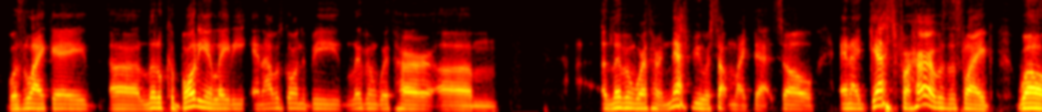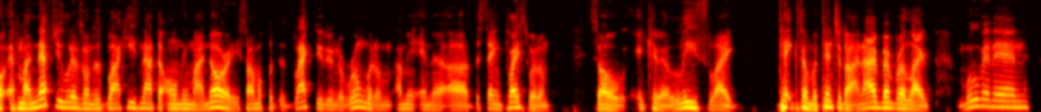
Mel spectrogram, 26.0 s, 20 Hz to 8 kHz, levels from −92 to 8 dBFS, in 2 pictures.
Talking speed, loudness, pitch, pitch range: 200 wpm, -24 LUFS, 125 Hz, 110-140 Hz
